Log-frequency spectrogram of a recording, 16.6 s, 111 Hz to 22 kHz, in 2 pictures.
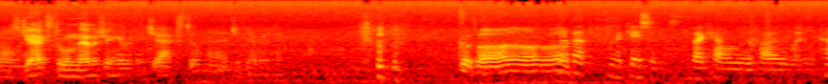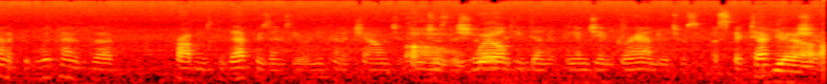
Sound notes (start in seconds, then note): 3.6 laughs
